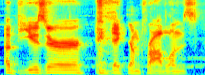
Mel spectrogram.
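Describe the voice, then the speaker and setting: Bright-voiced man playing a tabletop game. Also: on the low side, steady tone, slow pace, faint music behind. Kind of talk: casual in-character game banter.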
